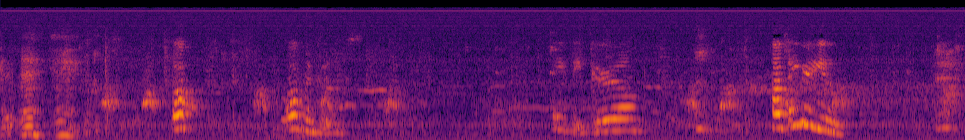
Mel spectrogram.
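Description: A woman talks gently to a small child nearby.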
